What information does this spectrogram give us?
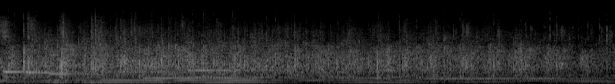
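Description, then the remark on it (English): An audience claps together to give God praise, a dense, sustained burst of applause that stays loud throughout, with steady low sustained tones, likely organ or keyboard, sounding underneath. “When God calls them, if you're going to clap, let's clap. Come on, let's give God praise.”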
